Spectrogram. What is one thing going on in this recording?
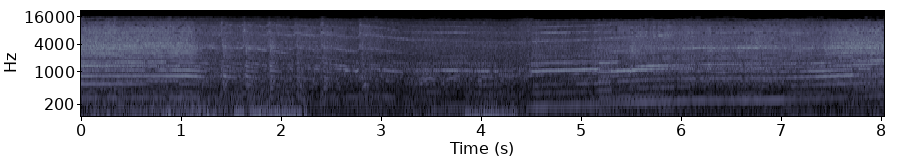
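A racing car engine whines high, dropping in pitch as the car brakes and rising again as it speeds up.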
